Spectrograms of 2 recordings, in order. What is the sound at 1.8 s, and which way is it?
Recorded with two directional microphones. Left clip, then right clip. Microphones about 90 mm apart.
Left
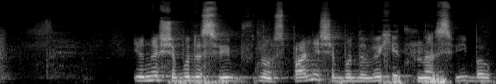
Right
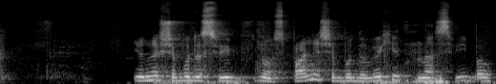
Speech, 35° right (ahead or behind).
